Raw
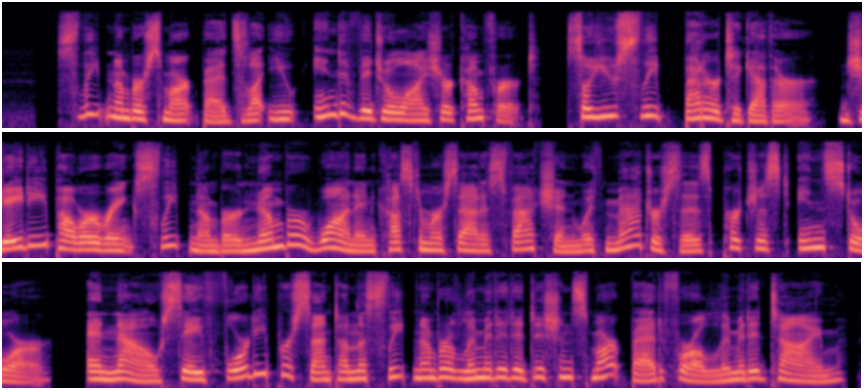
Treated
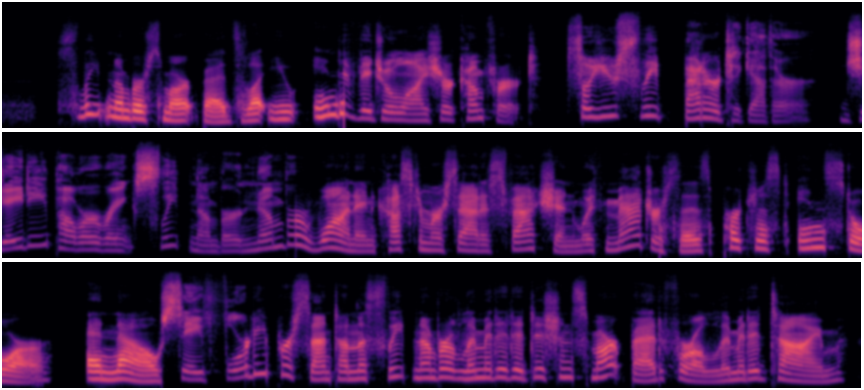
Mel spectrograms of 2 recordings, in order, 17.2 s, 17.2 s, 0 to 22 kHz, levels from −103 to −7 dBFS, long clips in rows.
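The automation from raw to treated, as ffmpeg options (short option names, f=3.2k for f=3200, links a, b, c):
-af "asetnsamples=n=441:p=0,asendcmd='2.28 bandpass f 2500;4.87 bandpass f 6200;7.69 bandpass f 2400;10.12 bandpass f 870;12.53 bandpass f 4700;13.09 bandpass f 1700',bandpass=f=650:t=q:w=2.7:csg=0"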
